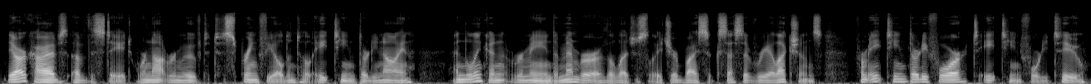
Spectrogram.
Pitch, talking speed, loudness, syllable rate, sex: 95 Hz, 180 wpm, -21 LUFS, 5.9 syllables/s, male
